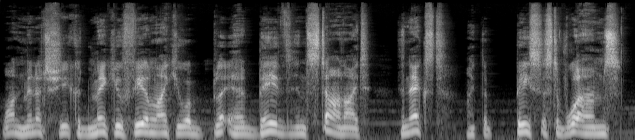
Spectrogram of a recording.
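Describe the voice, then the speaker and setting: Man voicing a high-pitched, florid mercenary storyteller. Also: moderate pace, darkish tone, close to an everyday voice. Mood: nostalgic, reflective. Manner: florid, formal, theatrical storytelling. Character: proud, theatrical male mercenary archaeologist reminiscing wistfully. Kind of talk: character voice in a fantasy game read-through.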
